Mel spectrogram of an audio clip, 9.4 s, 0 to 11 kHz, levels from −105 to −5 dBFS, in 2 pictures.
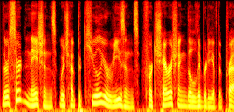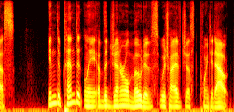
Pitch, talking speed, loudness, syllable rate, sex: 125 Hz, 165 wpm, -22 LUFS, 5.5 syllables/s, male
